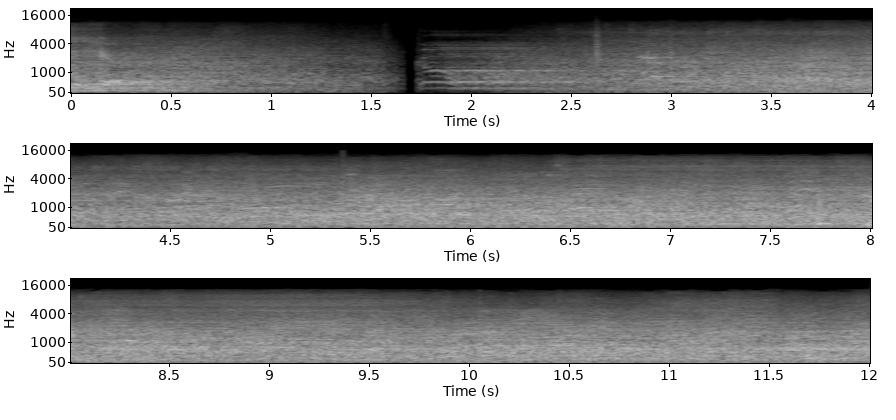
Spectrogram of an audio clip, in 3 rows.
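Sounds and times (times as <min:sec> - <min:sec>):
crowd din in gymnasium: 0:00.0 - 0:12.0.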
